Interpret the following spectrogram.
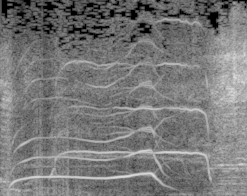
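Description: Riders on a spinning fairground ride screaming: two long, high, overlapping screams, one falling away in pitch about one and a half seconds in, the other cutting off near the end.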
